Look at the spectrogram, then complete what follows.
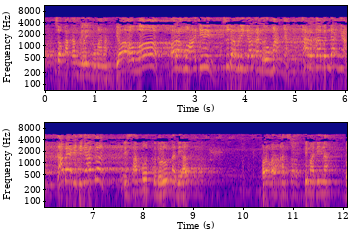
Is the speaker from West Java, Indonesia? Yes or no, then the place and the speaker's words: yes; Purwakarta, West Java, Indonesia; Saya bukan tidak tahu, saya dari Purwakarta.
